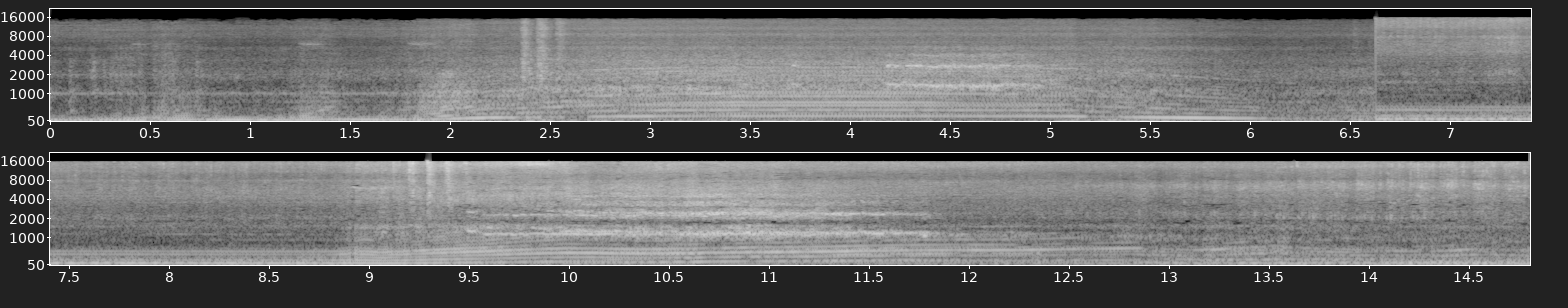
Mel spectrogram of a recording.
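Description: Race car engines at a drag strip. One engine revs up, holds high and drops back. Then another engine note climbs steadily as a car accelerates away hard.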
